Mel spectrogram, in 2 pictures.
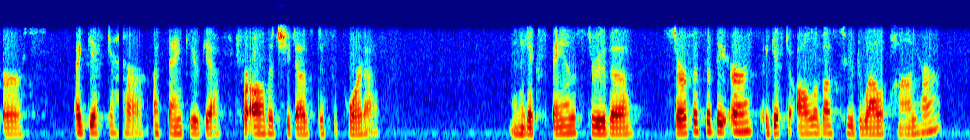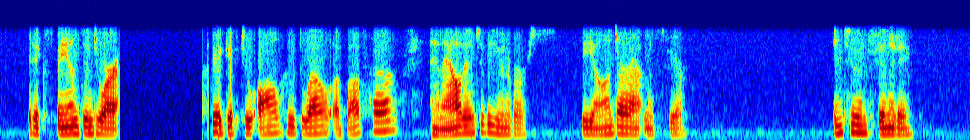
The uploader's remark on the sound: In response to callers' questions.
